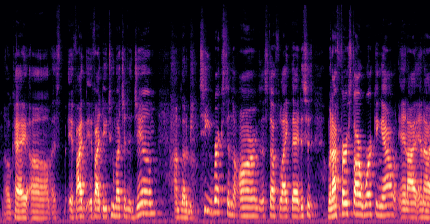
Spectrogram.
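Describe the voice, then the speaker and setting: Gravelly man in his thirties, explaining casually. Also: medium pitch. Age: 30s. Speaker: fitness vlogger. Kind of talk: casual explanatory monologue to camera.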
